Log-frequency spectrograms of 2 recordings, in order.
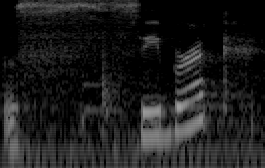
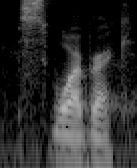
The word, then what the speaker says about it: Swarbrick: Next speaker does have it circled, Seabrick. Is that pronounced correctly? Swarbrick.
